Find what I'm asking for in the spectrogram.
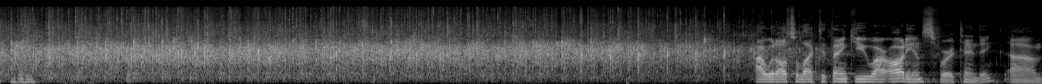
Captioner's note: laughter and applause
